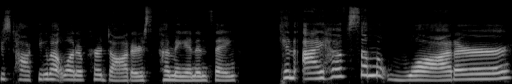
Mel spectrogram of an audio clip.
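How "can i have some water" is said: put-on "water" very slow, grating, high, obnoxious American accent. Retelling a mother on a talk show imitating her daughter, obnoxious American accent. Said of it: "she does it in this obnoxious American accent".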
